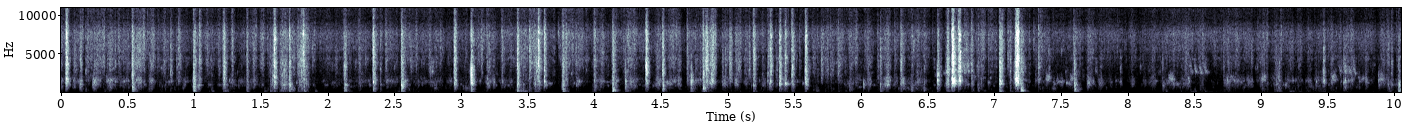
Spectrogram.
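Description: Hand plastering: a plastering blade clicking and scraping against the wall as putty is spread, in a quick irregular run of sharp ticks. Two louder clacks come close together about two-thirds of the way through, and the ticks thin out near the end.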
